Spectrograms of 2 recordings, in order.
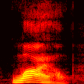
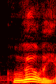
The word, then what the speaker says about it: Lyle: Then in Red Noses with Thelma Todd and Zazu Pitts, you can hear Blanche Payson pronounce her name Lyle, rhymes with smile. Her name is not Lily.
